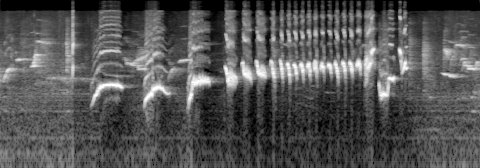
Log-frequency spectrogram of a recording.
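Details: White-rumped shama with continuous 'tạch' fighting song, used to rouse a low-spirited bird: rich swooping whistles, then a long, fast, even series of about twenty clipped repeated notes, ending in softer warbles.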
